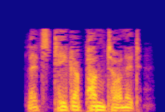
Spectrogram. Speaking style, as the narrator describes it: whispered Charlie

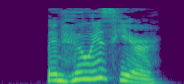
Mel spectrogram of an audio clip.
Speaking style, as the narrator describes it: Levi shouted, smiling

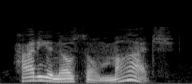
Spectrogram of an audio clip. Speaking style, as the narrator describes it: Everett asked in a dazed voice

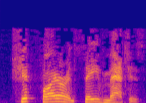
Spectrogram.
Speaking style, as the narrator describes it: Ace cried

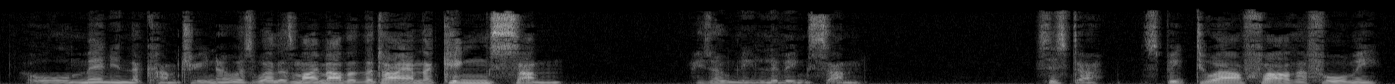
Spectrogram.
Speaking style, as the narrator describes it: Malia Grant said harshly

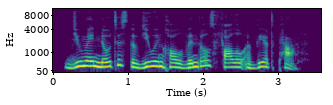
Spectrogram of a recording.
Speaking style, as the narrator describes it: Gunter said

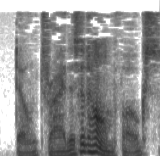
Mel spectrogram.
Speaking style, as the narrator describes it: muttered

